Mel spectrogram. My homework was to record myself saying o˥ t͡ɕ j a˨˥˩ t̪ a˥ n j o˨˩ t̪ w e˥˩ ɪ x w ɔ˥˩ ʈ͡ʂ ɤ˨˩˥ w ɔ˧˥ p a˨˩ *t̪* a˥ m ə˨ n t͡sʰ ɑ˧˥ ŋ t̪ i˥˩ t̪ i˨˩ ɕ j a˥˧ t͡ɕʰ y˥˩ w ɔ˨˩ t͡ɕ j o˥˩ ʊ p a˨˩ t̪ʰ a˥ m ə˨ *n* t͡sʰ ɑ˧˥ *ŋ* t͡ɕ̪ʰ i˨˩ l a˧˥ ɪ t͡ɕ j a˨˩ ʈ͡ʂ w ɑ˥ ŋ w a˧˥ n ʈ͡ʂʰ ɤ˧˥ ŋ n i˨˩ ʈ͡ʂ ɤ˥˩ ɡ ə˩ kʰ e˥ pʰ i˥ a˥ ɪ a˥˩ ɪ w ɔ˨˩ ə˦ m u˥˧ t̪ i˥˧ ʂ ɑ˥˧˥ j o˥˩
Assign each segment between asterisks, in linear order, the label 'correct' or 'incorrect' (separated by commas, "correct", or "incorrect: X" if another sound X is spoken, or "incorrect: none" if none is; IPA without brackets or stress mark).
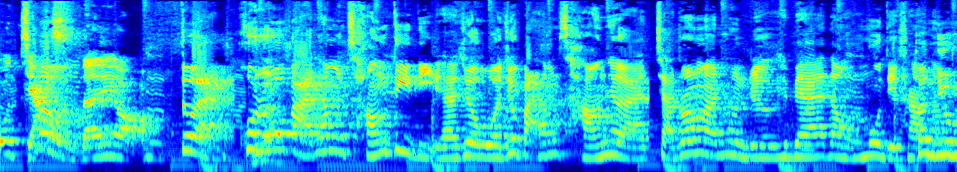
incorrect: t̪ʰ, correct, correct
